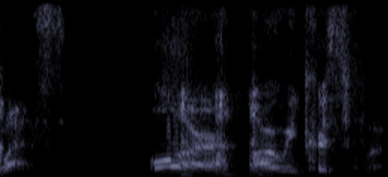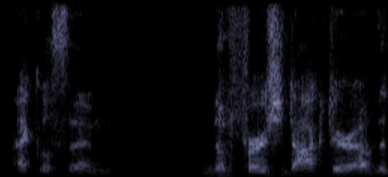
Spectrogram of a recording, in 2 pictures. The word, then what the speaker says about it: Eccleston: Uh, are we Kanye West or Christopher Ellickson? Is that how you pronounce his name? Eccleston.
